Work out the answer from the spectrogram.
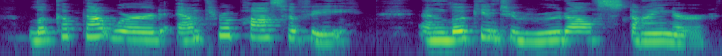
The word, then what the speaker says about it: anthroposophy: that you look up a word that is pronounced anthroposophy look up that word anthroposophy and look into Rudolph Steiner that would be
